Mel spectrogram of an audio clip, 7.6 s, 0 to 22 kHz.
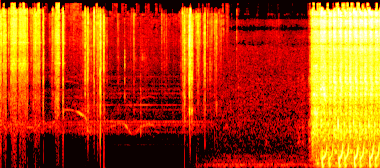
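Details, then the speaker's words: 1982 Honda CX500 Turbo (500cc) running after the blown turbo exhaust gaskets were replaced with homemade copper ones: even, regular firing with no ticking or exhaust puffing, no leaks. It later cuts out when coming on boost. "Got the turbo back on. That's all good now. No leaks. The copper gaskets that I made are sealing that up perfectly."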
